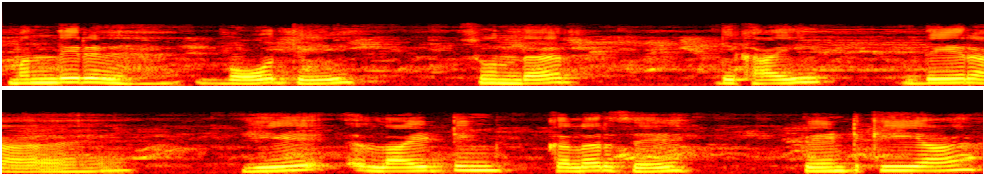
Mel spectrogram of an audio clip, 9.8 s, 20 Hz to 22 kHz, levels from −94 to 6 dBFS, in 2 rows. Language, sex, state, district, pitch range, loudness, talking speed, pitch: Hindi, male, Haryana, Rohtak, 170-200 Hz, -15 LUFS, 85 wpm, 180 Hz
